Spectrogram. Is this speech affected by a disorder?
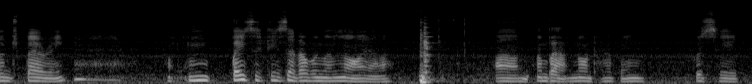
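Yes: MND; voice may be difficult to understand.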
